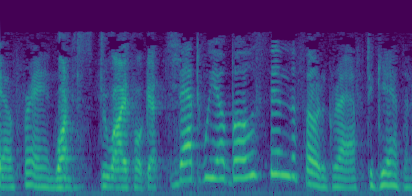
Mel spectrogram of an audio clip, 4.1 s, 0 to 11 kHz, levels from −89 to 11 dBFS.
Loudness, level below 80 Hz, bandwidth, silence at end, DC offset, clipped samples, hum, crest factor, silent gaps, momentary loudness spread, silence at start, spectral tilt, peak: -24 LUFS; -56 dBFS; 6.6 kHz; 0 s; under 0.1%; under 0.1%; none; 18 dB; none; 7 LU; 0 s; -7 dB/octave; -6 dBFS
